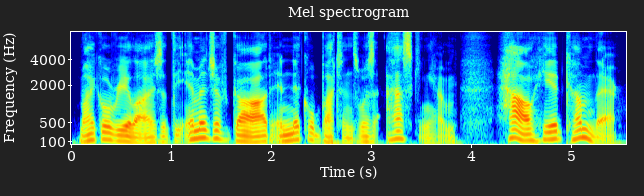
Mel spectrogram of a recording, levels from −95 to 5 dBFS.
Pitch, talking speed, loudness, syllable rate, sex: 110 Hz, 195 wpm, -21 LUFS, 5.6 syllables/s, male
